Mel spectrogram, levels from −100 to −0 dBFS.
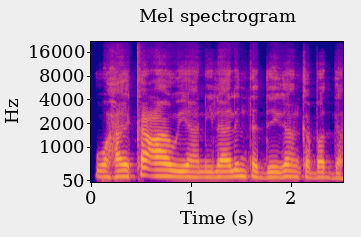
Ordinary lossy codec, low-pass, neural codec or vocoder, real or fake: none; none; codec, 44.1 kHz, 7.8 kbps, Pupu-Codec; fake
